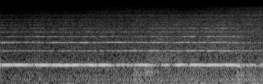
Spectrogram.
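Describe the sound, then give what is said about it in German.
A steam locomotive in the opening of the film Schindler's List sounds a long, steady whistle that holds one bright pitch throughout, over a continuous low rumble of the train, with no voices. “Der Rauch einer Dampflok füllt das Bild.”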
